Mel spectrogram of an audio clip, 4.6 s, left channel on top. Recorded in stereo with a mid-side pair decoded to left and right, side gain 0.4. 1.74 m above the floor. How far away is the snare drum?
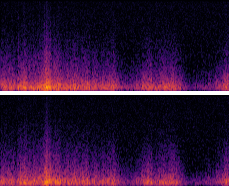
I don't hear a snare drum.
